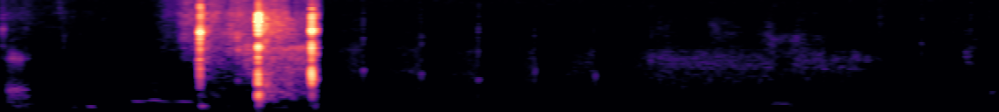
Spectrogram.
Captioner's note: attendees applauding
